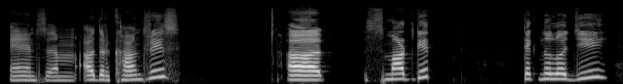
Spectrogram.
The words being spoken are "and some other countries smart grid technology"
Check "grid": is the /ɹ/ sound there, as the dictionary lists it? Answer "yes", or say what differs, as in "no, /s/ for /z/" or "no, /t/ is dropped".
no, /ɹ/ is dropped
